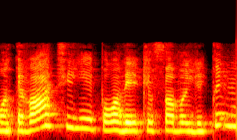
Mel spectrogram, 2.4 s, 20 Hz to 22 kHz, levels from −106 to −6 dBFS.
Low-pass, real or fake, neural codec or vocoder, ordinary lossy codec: 7.2 kHz; fake; codec, 44.1 kHz, 1.7 kbps, Pupu-Codec; MP3, 64 kbps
